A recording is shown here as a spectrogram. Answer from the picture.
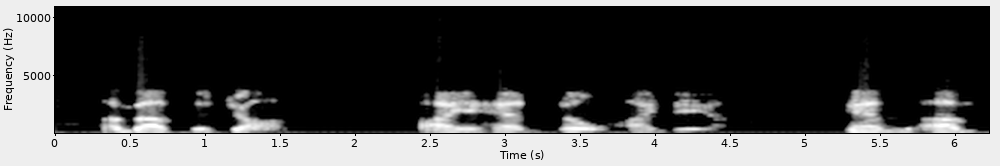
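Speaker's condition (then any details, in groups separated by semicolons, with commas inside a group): ALS; voice off but clear and understandable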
